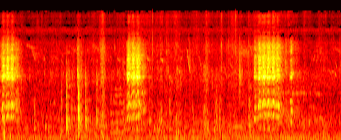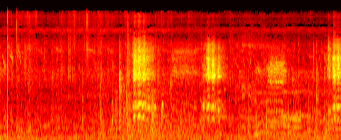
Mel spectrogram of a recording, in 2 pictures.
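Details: Young goat kid bleating in a series of bright, nasal cries, each about half a second long, with pauses of a few seconds between them and faint background hiss.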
